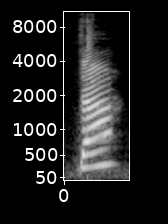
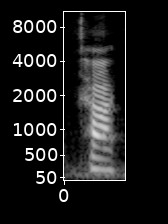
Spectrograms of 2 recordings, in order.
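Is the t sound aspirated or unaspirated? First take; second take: unaspirated; aspirated. First: The t is released with almost no breath. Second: The t is released with a strong puff of breath. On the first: The speaker calls it right. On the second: The speaker calls it wrong.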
